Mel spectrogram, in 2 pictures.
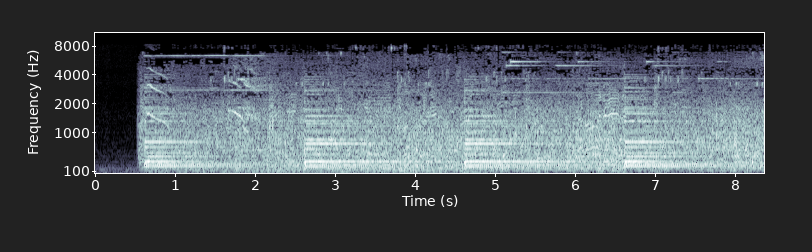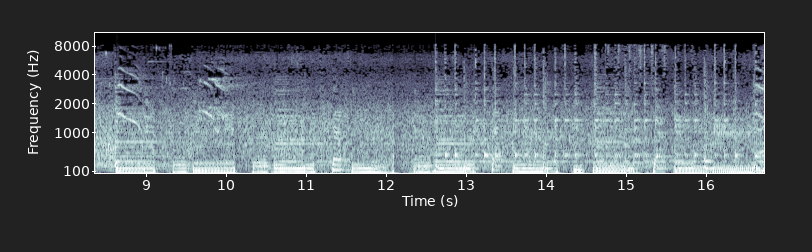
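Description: A pop song intro starts with sustained melodic synth tones, then a heavy rhythmic bassline and steady beat kick in about halfway through, playing loud and full without any vocals.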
